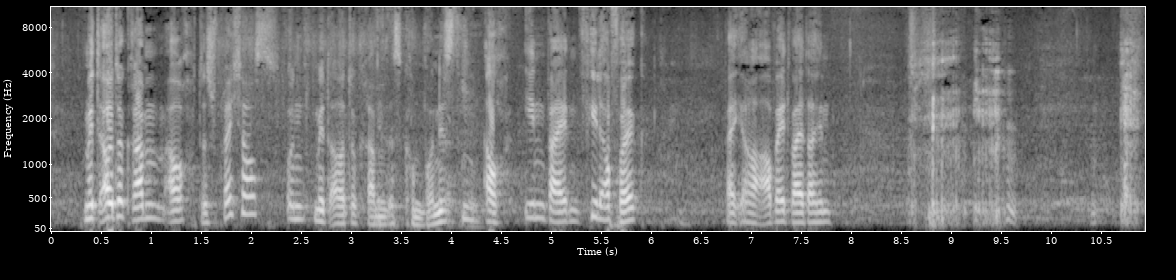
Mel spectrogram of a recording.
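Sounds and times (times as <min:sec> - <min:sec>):
speech: 0:00.3 - 0:06.0, 0:06.8 - 0:07.9
person coughing: 0:08.6 - 0:09.7, 0:10.7 - 0:10.9.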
